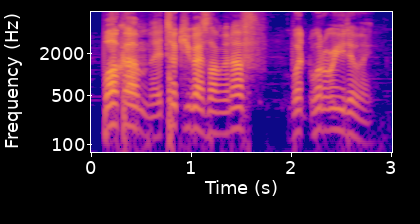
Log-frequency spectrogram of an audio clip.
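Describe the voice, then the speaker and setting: Putting on a raspy character voice, a man talks at a fairly quick pace and fairly high pitch, in a dry, close sound with no echo. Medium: actual play. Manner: warm and friendly.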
